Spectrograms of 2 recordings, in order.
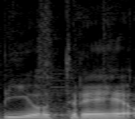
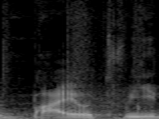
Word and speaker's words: Biotrē: They use this uh bag which is designed from a material called biotre or biotri depending how you pronounce it.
